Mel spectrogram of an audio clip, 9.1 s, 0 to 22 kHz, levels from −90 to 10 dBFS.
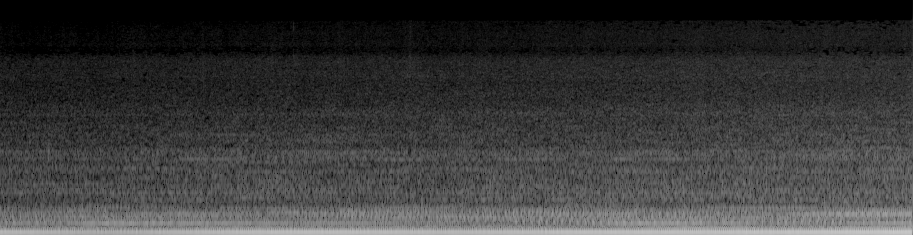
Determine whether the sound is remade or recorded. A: recorded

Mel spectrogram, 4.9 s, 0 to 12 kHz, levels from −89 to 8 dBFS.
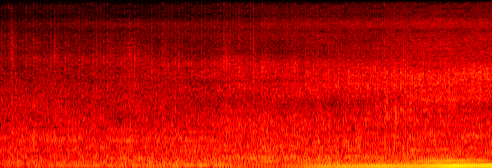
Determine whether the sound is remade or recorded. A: remade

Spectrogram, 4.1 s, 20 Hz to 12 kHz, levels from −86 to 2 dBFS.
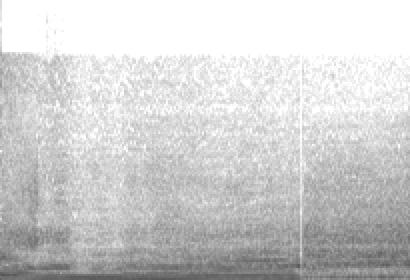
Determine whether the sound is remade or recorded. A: remade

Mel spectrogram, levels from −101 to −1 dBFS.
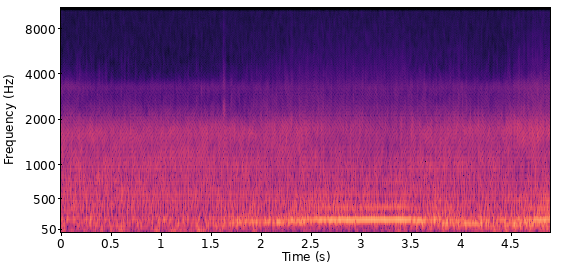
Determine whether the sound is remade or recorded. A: remade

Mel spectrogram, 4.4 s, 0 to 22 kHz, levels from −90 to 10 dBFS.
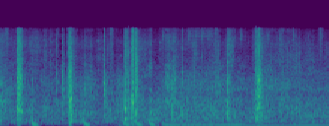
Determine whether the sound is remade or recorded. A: recorded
